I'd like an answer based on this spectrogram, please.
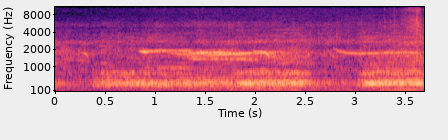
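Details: Two wild brown bears on the Katmai in Alaska arguing over a salmon, chasing across water and tide flat; continuous low, rough growling and moaning with drawn-out higher wavering tones, loud throughout and rising again near the end.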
